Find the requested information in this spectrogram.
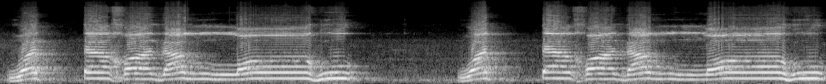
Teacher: তারপর ওয়াও তা জবর ওয়াত, তা জবর তা, ওয়াত তা, খ জবর খ, জাল লাম জবর জাল, ওয়াত্তাখাযাউ, ওয়াত্তাখাযাউ, লাম খারা জবর ল। আল্লাহ শব্দের লামের ডাইনে জবর যদি হয়, আল্লাহ শব্দের লাম তখন মোটা করে পড়তে হয়।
